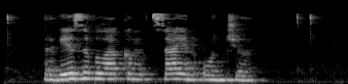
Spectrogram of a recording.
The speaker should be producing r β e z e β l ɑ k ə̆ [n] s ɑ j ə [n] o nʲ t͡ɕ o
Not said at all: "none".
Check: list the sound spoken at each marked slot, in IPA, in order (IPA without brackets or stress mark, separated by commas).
m, m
